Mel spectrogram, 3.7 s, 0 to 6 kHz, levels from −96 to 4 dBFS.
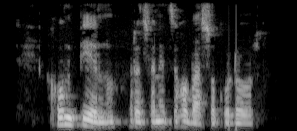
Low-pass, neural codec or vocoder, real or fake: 5.4 kHz; none; real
